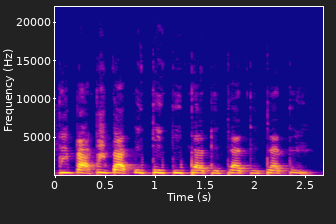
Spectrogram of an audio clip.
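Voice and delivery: high, rhythmic mouth-made pops; vocal sound effects of a flurry; imitated rapid-fire popping. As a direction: rattle off punchy high-pitched beeps and boops. Acts out popping off.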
